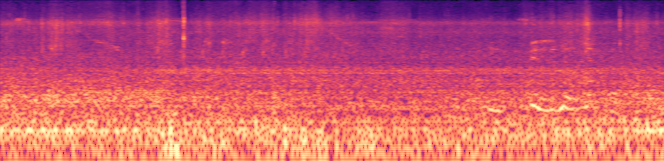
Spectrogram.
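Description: Steady outdoor background noise with light crackles of the plastic wrapping on a mattress as it is pushed into an SUV's cargo area, and faint voices about six to seven seconds in.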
